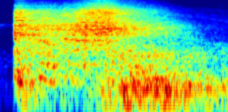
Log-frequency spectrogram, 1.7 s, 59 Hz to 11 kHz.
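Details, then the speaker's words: 1964 Buick LeSabre with LS engine swap, first start after a fuel pump was fitted: a few cranks, then it catches with a sudden loud burst and settles into a rough, fading run; still has problems. "Yay. The champ. She's sort of alive. Yeah, it's not without its problems yet, but it's working."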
